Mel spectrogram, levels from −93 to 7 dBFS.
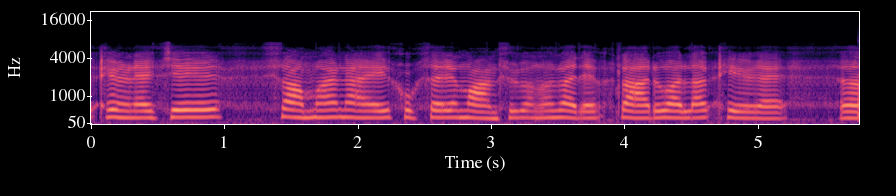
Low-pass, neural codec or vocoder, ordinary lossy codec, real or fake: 7.2 kHz; autoencoder, 22.05 kHz, a latent of 192 numbers a frame, VITS, trained on many speakers; none; fake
